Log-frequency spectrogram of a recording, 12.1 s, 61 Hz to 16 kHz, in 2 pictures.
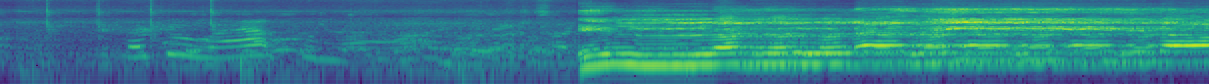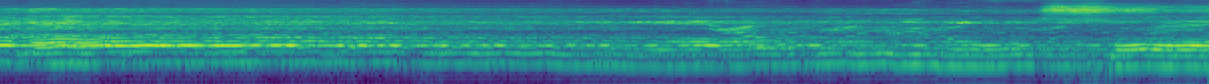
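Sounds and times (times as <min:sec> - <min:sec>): man reciting melodically into microphone: 0:02.8 - 0:12.0.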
